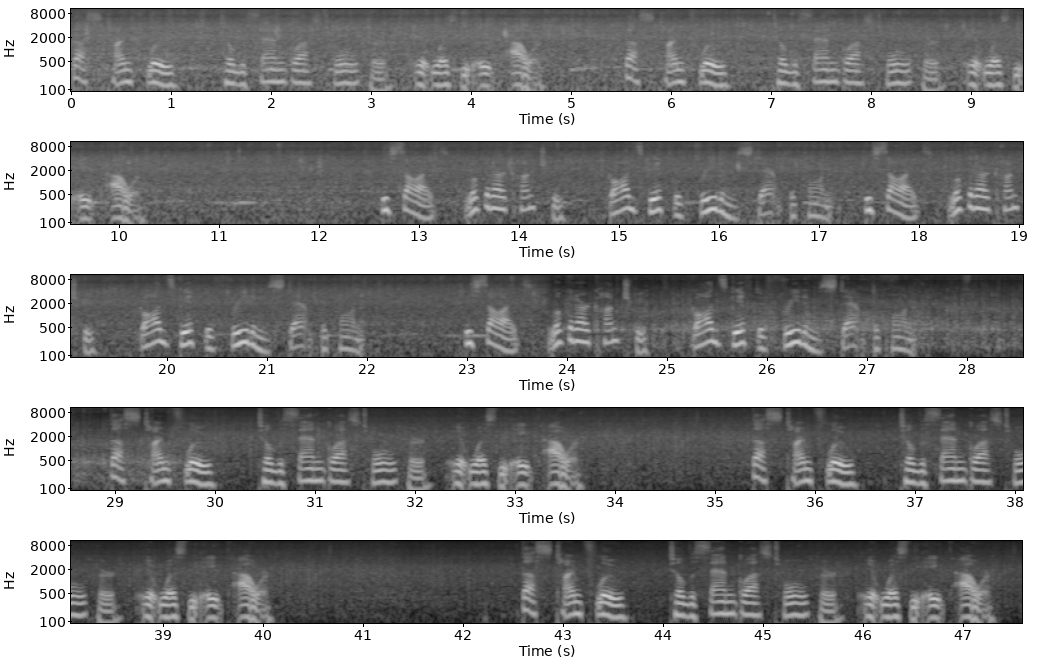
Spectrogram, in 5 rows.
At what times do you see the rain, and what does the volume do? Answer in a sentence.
You can hear the rain from 0.0 to 47.5 s, getting quieter.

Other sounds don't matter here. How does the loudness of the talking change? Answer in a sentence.
The loudness of the talking stays about the same.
